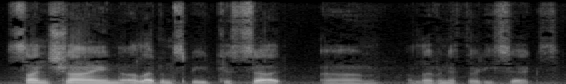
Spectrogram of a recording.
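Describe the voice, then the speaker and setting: This forties-aged cycling vlogger narrates clips of his bike build in a low, darkish voice at a measured pace, keeping it casual and chatty with frequent ums.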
